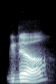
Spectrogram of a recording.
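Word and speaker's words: જ્ઞ: Okay, but this is more, it's pronounced as gna and very near to it.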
